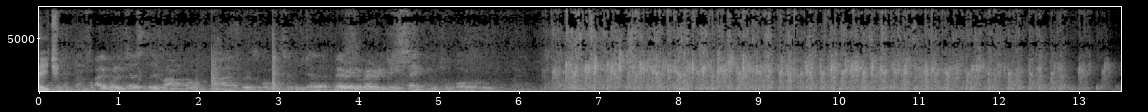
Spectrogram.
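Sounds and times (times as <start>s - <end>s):
speech: 0.0s - 5.8s
audience applause: 6.3s - 13.5s.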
